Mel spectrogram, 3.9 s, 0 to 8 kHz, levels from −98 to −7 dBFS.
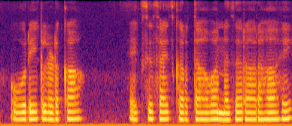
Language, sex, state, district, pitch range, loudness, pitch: Hindi, female, Rajasthan, Jaipur, 165-170 Hz, -15 LUFS, 170 Hz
